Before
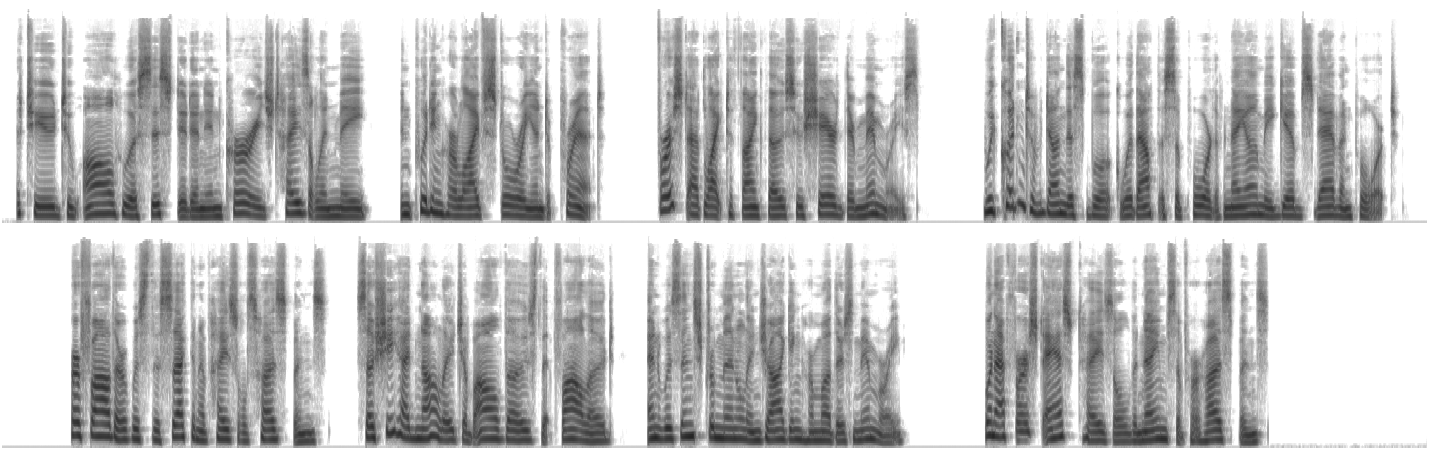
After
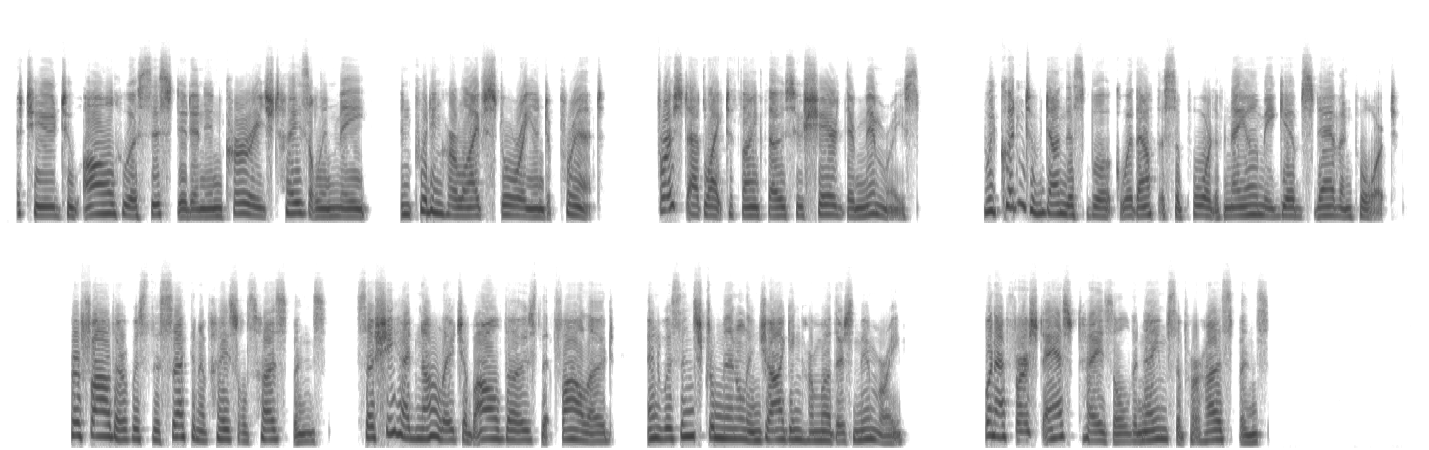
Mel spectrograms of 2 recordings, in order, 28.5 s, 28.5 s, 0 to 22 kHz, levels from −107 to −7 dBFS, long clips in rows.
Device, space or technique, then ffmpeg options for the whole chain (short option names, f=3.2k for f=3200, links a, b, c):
guitar amplifier with harmonic tremolo: -filter_complex "[0:a]acrossover=split=640[a][b];[a]aeval=exprs='val(0)*(1-0.5/2+0.5/2*cos(2*PI*2.8*n/s))':c=same[c];[b]aeval=exprs='val(0)*(1-0.5/2-0.5/2*cos(2*PI*2.8*n/s))':c=same[d];[c][d]amix=inputs=2:normalize=0,asoftclip=type=tanh:threshold=-29.5dB,highpass=92,equalizer=f=140:t=q:w=4:g=-6,equalizer=f=820:t=q:w=4:g=4,equalizer=f=2.2k:t=q:w=4:g=-3,equalizer=f=3.6k:t=q:w=4:g=8,lowpass=f=4k:w=0.5412,lowpass=f=4k:w=1.3066,volume=-2.5dB"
